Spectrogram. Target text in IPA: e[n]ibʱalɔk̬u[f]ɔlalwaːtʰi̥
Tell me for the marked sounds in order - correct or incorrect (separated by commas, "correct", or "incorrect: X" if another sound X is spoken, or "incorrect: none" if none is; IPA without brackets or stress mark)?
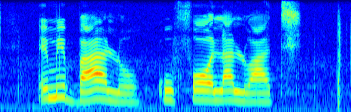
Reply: incorrect: m, correct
